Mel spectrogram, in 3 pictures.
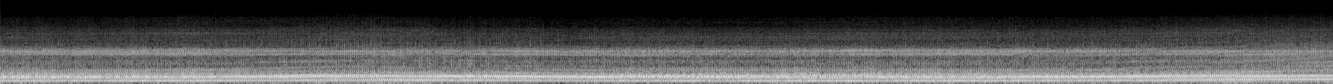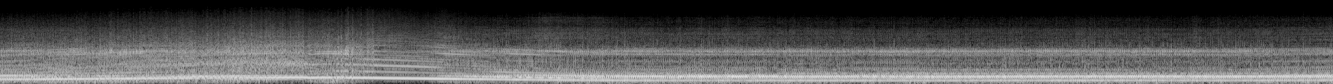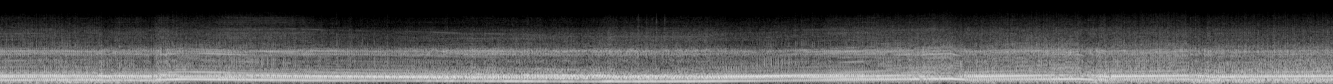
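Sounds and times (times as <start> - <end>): motorcycle engine revving: 0.0 - 39.9
wind rush: 34.0 - 39.9.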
